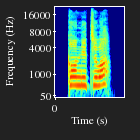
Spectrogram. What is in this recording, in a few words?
"Konnichiwa", Kawaii Voice, Greeting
